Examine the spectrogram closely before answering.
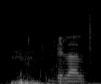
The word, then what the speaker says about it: Bilal: That's how you say it. No, that's... I'm not gonna butcher my language for you guys.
